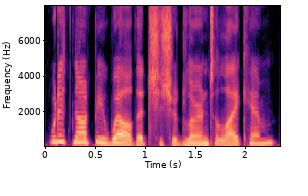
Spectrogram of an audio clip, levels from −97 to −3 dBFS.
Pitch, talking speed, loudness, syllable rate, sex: 230 Hz, 305 wpm, -18 LUFS, 5.2 syllables/s, female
